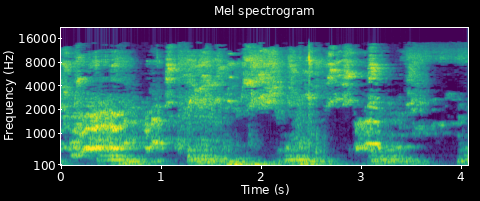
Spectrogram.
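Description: Short, irregular cries from pet animals.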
